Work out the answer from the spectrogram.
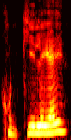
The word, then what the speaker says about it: conchiglie: I think they are conchiglie type of pasta. Yeah, another thing I had to look up. Because here's the word. Here's how you say it. There's no K in it. Conchiglie.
